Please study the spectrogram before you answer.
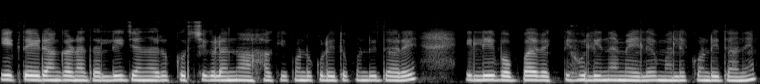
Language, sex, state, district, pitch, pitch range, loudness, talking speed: Kannada, female, Karnataka, Raichur, 195 Hz, 190-200 Hz, -14 LUFS, 105 wpm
